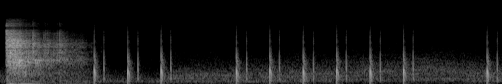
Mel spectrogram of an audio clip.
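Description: Footsteps tap on concrete.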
